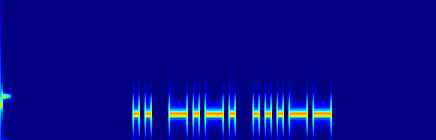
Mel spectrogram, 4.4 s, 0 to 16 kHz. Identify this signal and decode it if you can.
Morse code, heard as a keyed tone, about 20 wpm, 700 Hz. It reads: IC3
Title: Three Letter-Number Combinations - 20wpm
